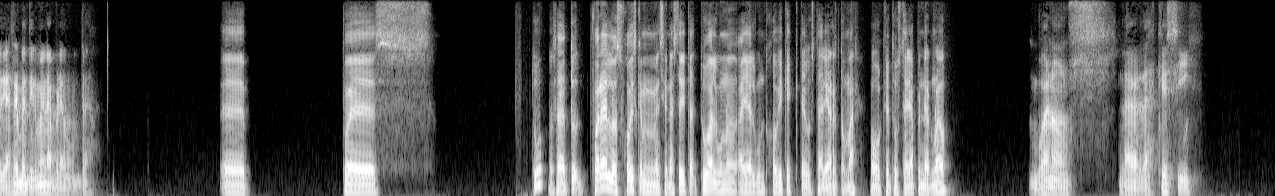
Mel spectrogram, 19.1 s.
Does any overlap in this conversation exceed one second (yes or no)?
no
